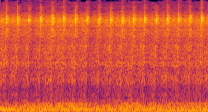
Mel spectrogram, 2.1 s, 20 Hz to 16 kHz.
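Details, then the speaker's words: 2019 Italika DS 150-G motorcycle, semi-new: uneven, lumpy single-cylinder idle with a stumbling low beat and black smoke, fault persisting after carburettor refit; running rich from carburation, carburettor with 112 jet suspected not original to this bike. "pero sale humo negro y recuerden uno negro siempre va a ser el tema de carburación"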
